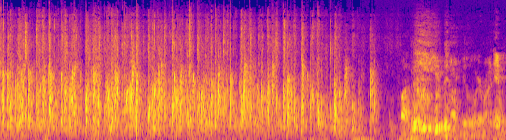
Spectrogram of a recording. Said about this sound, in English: Uh, so I'd like to clap for myself.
